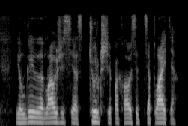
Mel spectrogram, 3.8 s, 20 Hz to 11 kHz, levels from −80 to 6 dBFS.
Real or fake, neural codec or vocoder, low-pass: real; none; 7.2 kHz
